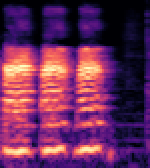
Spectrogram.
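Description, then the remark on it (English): A voice imitates the horn of a stuck car being honked, with three loud, nasal honks in quick, even succession, each about a third of a second long, followed by a faint, brief trailing sound. “And then like his girlfriend starts honking.”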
